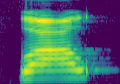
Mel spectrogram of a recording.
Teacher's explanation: वाव दोनों होठों की गोलाई से अदा होता है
